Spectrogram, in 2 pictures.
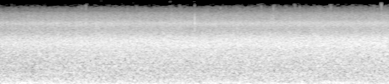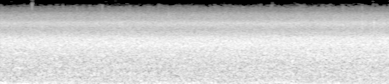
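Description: Steady hiss of heavy rain falling on a station platform and roof, with a faint low hum underneath.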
